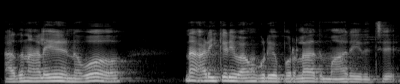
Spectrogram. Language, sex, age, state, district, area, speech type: Tamil, male, 45-60, Tamil Nadu, Sivaganga, rural, spontaneous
